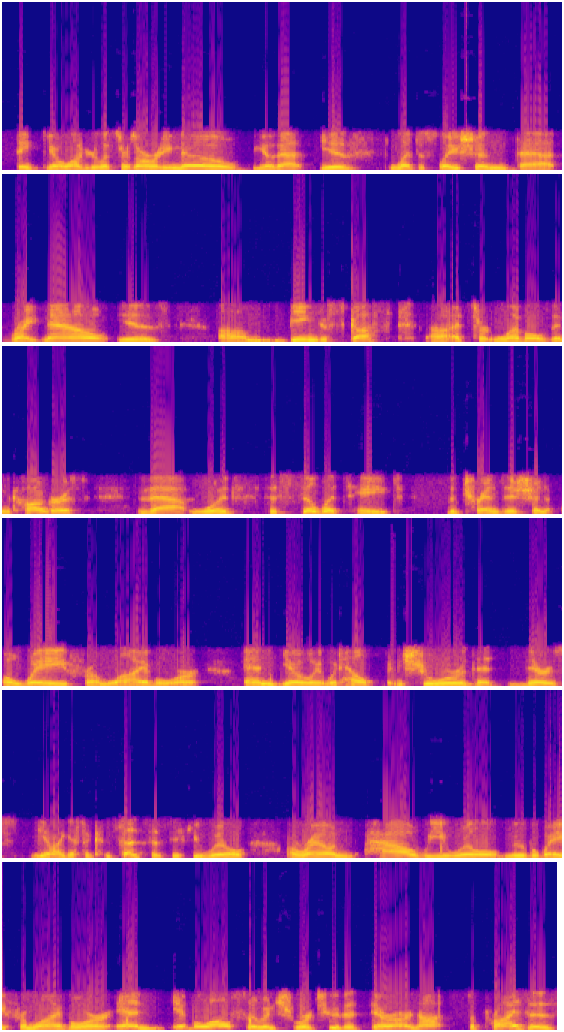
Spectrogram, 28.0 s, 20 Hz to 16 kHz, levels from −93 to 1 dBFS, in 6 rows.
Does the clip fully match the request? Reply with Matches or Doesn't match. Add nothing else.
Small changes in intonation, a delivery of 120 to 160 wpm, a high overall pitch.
Doesn't match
